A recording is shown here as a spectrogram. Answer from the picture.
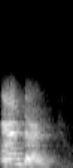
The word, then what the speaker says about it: ändern: But that word ändern rhymes with the word rändern.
